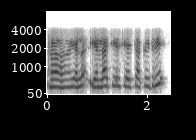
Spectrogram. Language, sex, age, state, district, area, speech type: Kannada, female, 60+, Karnataka, Belgaum, rural, conversation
